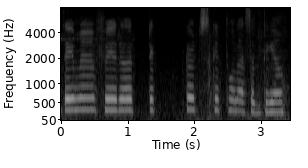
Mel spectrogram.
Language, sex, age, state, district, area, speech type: Punjabi, female, 18-30, Punjab, Faridkot, urban, spontaneous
